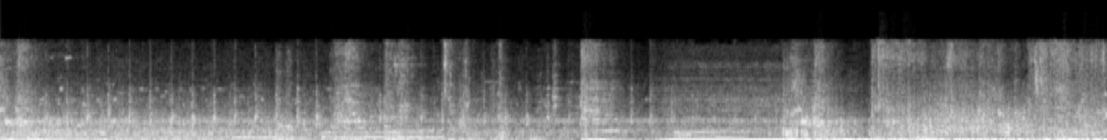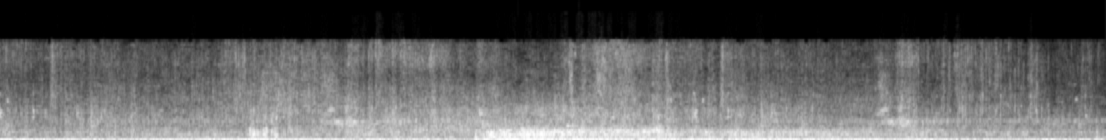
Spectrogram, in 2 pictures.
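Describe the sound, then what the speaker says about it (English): Big gun firing and explosions in the Call of Duty war game, a loud, continuous rumble of booms and blasts with a heavy low-end roar, and voices talking over it. "And here comes the big gun."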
